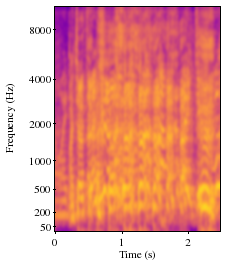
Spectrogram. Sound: laughter

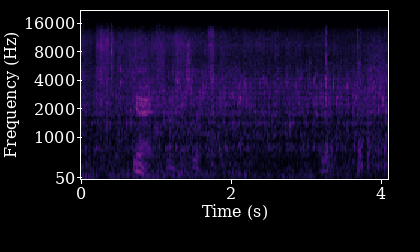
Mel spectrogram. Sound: sound of water running

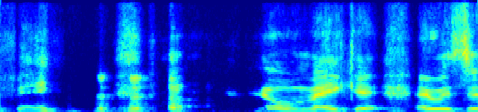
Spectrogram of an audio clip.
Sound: laughs

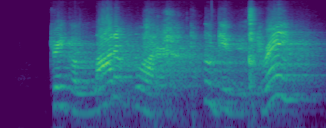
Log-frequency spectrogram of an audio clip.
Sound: none

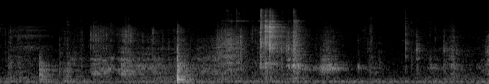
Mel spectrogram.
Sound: cable moving across table

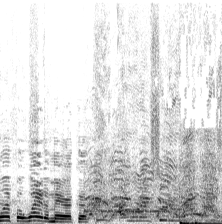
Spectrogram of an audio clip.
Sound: chanting

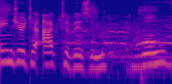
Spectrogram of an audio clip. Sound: cheers and Applause

